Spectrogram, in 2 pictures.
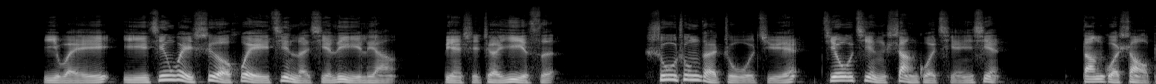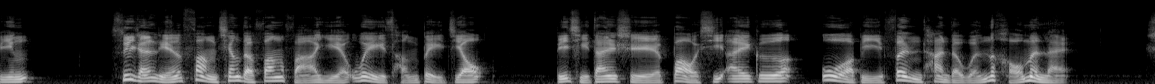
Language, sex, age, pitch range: Chinese, male, 30-49, 95-135 Hz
